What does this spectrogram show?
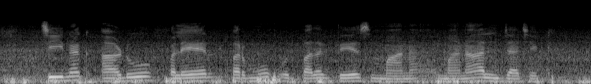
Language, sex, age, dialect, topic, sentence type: Magahi, male, 25-30, Northeastern/Surjapuri, agriculture, statement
